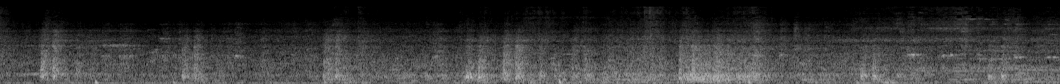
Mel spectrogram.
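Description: JR East E217-series electric train (motor car MoHa E217-31) running on the rails, heard from inside the car: a steady rumble with irregular clatter and rattles of the wheels over rail joints, and a few faint brief squeals near the end.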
